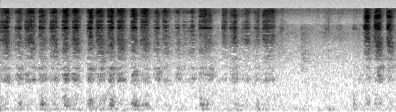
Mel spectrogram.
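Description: A light green wooden colored pencil shades a flat paper coloring book page in small rubbing strokes near a dragon, with the other hand resting flat on the page. Quiet, bright, scratchy strokes repeat in a steady back-and-forth rhythm, fade briefly near the end, then pick up again.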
